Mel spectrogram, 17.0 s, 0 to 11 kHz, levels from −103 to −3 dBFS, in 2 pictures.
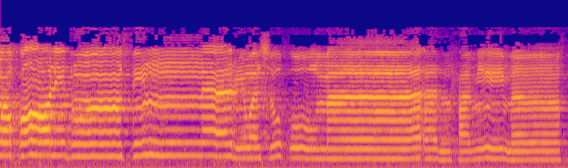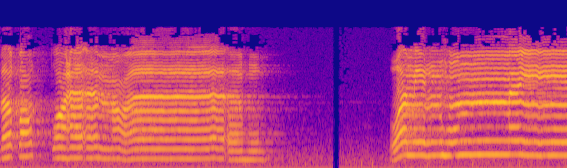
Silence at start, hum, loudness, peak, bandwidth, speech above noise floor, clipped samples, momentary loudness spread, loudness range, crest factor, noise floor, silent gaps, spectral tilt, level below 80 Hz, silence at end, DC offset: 0 s; none; -18 LUFS; -6 dBFS; 6.6 kHz; 30 dB; under 0.1%; 10 LU; 5 LU; 14 dB; -50 dBFS; 13.54-13.58 s; -4.5 dB/octave; -54 dBFS; 0 s; 0.3%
